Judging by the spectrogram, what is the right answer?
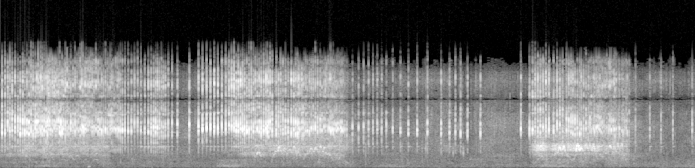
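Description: Fishing reel ticking in quick runs of close, even clicks while a hooked trout is on the line, over a steady background hiss.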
